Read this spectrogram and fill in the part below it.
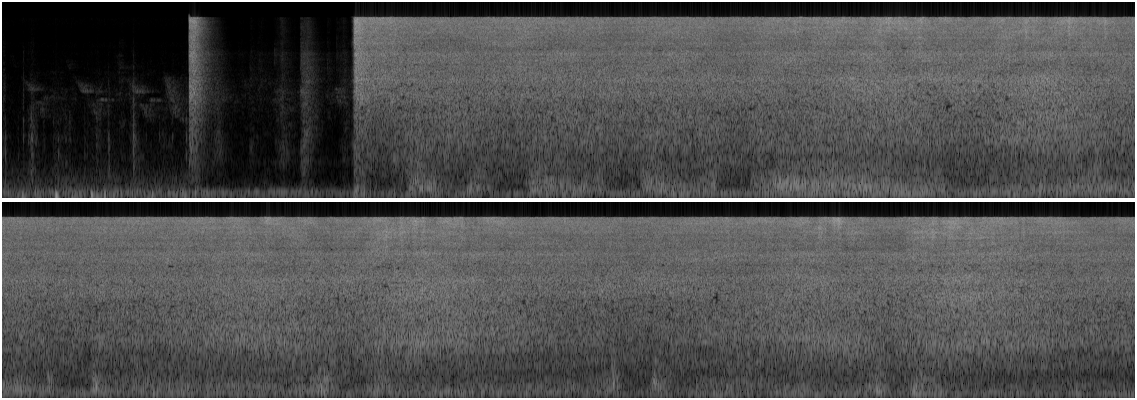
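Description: A spray gun laying down a Rust-Oleum clear coat over a teal and purple pearl paint job, a loud, steady hiss that runs almost continuously after a few brief clicks and quiet handling sounds at the start.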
